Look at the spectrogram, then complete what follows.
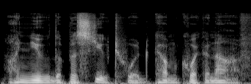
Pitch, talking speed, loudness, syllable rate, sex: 85 Hz, 190 wpm, -18 LUFS, 4.3 syllables/s, male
